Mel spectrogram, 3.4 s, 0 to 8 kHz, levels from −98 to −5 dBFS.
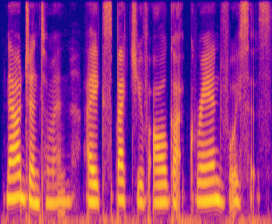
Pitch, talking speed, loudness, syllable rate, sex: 210 Hz, 160 wpm, -18 LUFS, 4.6 syllables/s, female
